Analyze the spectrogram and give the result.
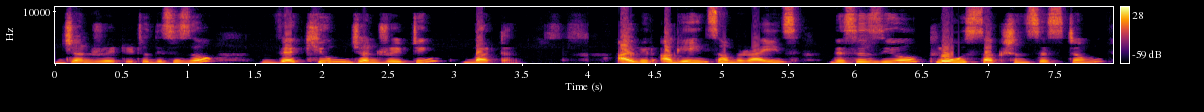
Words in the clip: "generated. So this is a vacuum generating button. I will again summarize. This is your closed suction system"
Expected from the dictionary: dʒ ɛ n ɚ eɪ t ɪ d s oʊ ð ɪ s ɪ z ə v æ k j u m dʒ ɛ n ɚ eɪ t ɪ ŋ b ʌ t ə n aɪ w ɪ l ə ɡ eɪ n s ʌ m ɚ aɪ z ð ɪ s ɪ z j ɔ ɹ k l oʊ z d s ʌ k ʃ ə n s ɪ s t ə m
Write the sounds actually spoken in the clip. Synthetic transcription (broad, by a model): dʒ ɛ n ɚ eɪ t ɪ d s oʊ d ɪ s ɪ z ə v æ k j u m dʒ ɛ n ɚ eɪ t ɪ ŋ b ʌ t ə n aɪ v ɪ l ə ɡ eɪ n s ʌ m ɚ aɪ z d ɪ s ɪ z j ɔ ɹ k l oʊ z s ʌ k ʃ ə n s ɪ s t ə m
